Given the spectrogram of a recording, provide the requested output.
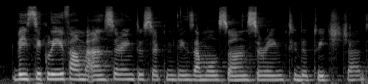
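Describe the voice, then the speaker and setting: A woman with a Romanian accent on a very clean recording with a silent background. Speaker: digital artist streamer. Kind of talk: casual live stream chat. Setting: live stream. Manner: relaxed, hesitant with fillers.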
